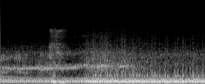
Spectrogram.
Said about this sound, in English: An hour later, I'm wheeling my sedan toward the village of Linderheim in Bavaria. Then, as I hit a bumpy stretch of road, I hear something. A muffled groan in the back seat. I slam on the brakes.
